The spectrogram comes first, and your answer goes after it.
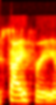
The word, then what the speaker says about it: Seyfried: um an actress amanda seyfried uh actually cyfree i think they said at the academy awards and that's how you say it um and i'm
